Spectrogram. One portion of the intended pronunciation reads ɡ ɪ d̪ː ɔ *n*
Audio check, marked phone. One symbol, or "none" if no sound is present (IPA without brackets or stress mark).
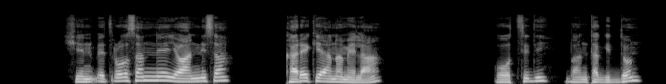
n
